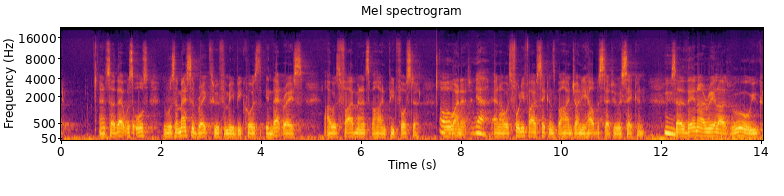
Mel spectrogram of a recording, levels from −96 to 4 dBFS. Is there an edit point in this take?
no; 0 cuts

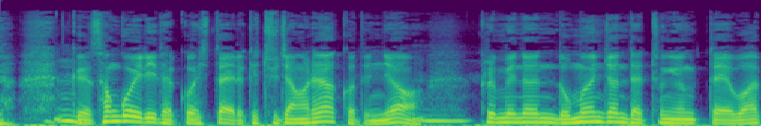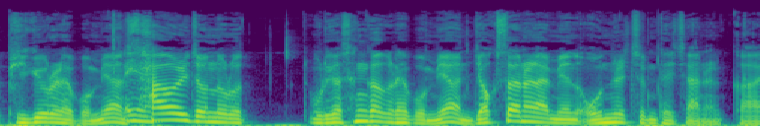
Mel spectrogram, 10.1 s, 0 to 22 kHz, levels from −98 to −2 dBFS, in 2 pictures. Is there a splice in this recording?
no; 0 cuts

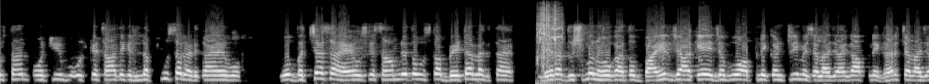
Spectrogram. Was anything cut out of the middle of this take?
yes; 1 cut; at 5.2 s

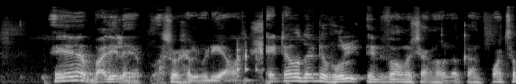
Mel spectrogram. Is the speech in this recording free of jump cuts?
no; 1 cut; at 2.6 s

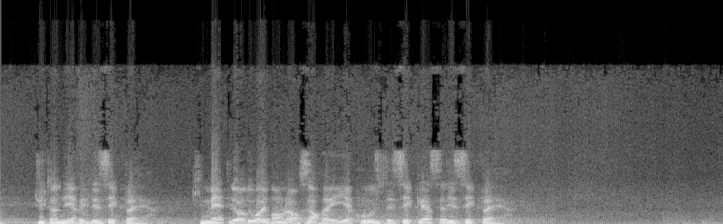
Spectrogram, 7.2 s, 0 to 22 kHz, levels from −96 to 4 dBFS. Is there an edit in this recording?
yes; 1 cut; at 5.5 s

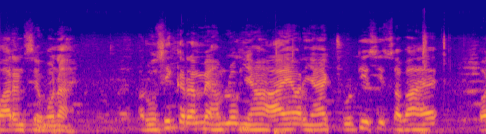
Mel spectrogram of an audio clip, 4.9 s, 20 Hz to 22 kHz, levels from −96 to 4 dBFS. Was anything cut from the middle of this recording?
no; 0 cuts

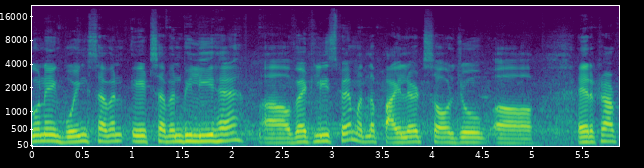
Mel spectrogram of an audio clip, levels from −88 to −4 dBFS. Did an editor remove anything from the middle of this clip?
no; 0 cuts

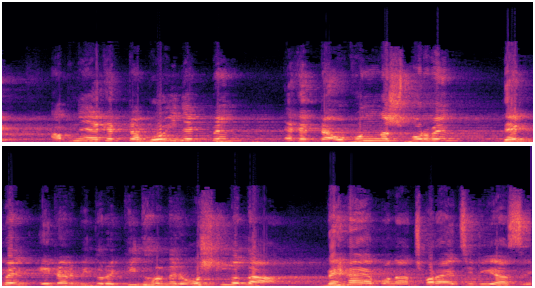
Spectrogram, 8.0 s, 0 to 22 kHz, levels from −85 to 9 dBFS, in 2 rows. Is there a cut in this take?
no; 0 cuts

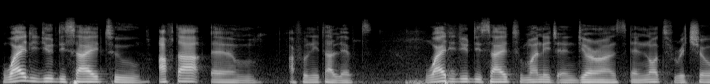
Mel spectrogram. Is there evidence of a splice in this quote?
no; 0 cuts

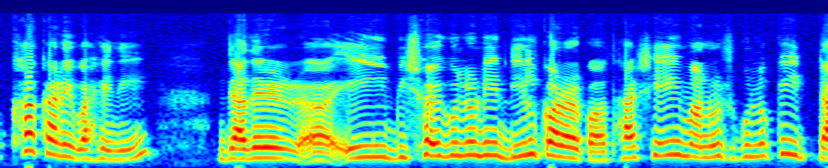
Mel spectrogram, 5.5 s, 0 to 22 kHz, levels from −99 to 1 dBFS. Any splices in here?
no; 0 cuts

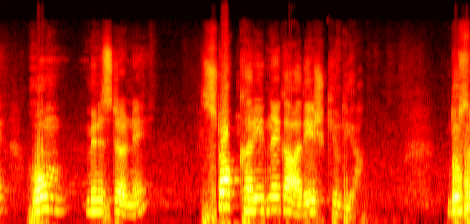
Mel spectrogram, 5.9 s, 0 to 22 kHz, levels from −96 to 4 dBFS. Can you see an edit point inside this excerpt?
no; 0 cuts

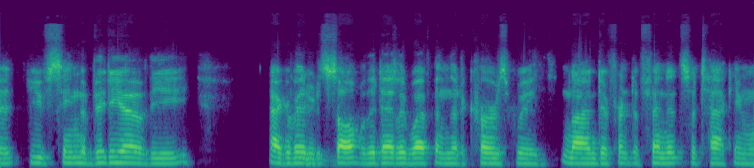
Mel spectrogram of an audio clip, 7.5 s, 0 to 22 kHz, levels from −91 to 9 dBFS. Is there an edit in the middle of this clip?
no; 0 cuts

